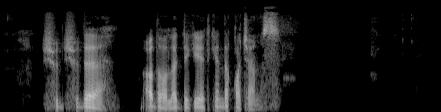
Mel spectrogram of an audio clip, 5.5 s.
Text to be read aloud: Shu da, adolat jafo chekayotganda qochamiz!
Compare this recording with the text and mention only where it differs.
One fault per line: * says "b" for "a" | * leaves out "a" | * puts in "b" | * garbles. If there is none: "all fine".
* puts in "shu"
* leaves out "jafo"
